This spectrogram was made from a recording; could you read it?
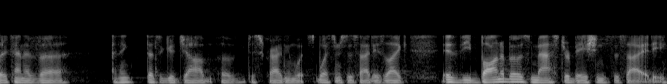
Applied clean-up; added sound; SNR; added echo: none; none; none; none.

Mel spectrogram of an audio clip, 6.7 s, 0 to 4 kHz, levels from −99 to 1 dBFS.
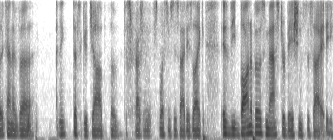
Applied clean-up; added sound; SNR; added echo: neural mask model DeepFilterNet 3.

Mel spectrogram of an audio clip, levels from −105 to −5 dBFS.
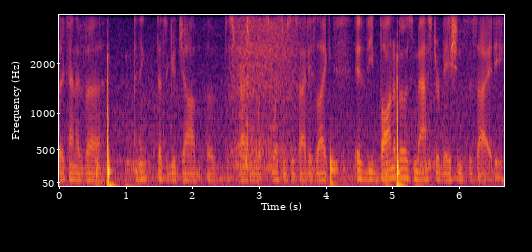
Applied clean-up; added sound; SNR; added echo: none; Breathing; -5 dB; none.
